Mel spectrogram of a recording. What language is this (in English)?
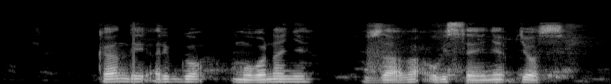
Kinyarwanda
